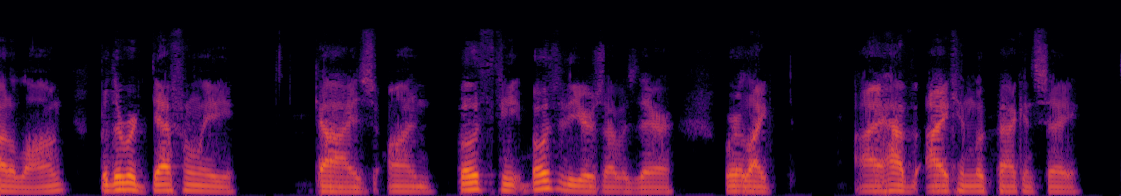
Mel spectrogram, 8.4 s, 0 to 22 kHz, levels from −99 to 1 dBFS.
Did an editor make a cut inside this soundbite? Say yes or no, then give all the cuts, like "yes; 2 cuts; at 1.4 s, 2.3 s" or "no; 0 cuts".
no; 0 cuts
